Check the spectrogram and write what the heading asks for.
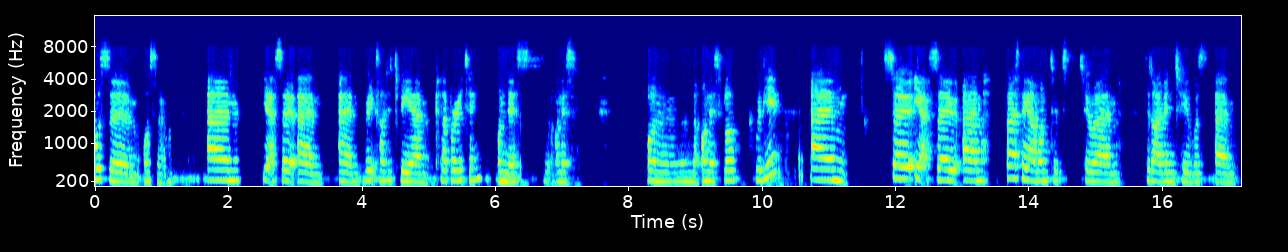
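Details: Stammering (stuttering), real, in a female vlogger with a stammer who had speech therapy in primary school from ages 10 to 12.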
